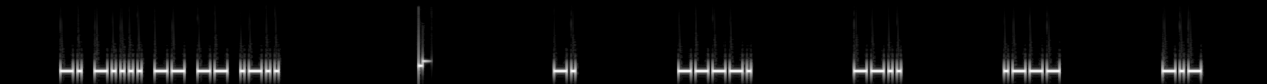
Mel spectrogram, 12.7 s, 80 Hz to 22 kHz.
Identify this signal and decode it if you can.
Morse code, heard as a keyed tone, about 28 wpm, spaced as for 12 wpm, 700 Hz. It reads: N6MML N9ZJK
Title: USA Call Signs - 5 Characters - 8x Character Spacing - 28wpm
